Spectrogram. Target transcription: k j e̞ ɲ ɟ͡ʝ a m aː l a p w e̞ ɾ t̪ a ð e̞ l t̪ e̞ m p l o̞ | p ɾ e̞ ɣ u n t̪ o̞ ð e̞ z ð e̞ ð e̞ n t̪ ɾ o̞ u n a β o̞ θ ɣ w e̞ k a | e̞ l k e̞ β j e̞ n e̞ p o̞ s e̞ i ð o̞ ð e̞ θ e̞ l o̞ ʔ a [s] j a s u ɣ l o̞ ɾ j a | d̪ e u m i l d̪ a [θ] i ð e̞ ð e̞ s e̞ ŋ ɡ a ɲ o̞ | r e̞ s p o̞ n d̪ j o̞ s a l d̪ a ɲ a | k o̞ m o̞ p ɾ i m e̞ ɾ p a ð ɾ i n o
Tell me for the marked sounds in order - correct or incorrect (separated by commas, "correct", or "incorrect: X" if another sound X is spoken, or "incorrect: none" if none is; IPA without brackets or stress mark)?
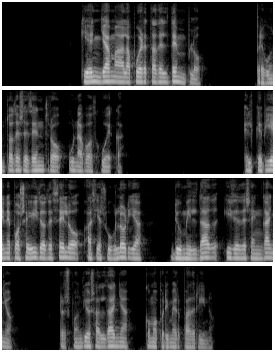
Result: incorrect: θ, incorrect: ð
